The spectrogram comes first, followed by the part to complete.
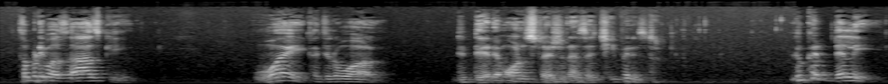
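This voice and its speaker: A man with a fairly high voice speaks at a moderate pace, his pitch swinging very widely, with long, frequent pauses and audible echo in the room. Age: 70s. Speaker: community speaker. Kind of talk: public speech.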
